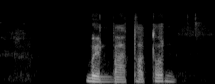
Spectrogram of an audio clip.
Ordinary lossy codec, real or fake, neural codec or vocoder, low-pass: Opus, 16 kbps; real; none; 10.8 kHz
